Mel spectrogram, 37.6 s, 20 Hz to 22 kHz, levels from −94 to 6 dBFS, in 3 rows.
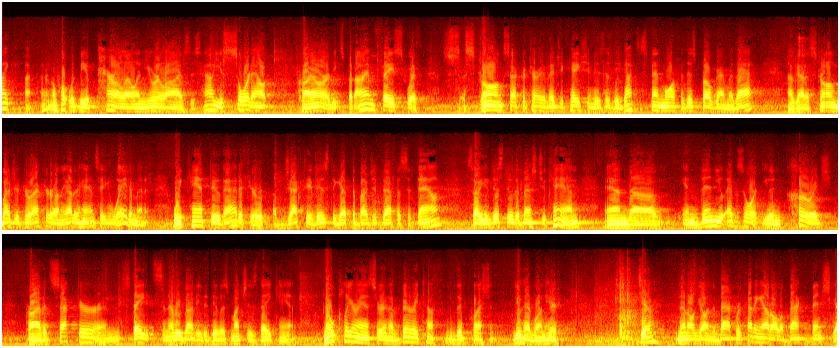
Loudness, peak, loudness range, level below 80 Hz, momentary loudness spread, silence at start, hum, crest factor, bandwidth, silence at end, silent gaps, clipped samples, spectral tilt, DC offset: -14 LUFS; 0 dBFS; 2 LU; -32 dBFS; 9 LU; 0 s; none; 14 dB; 8.6 kHz; 0 s; none; under 0.1%; -9.5 dB/octave; under 0.1%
